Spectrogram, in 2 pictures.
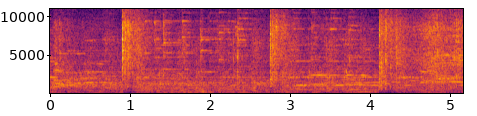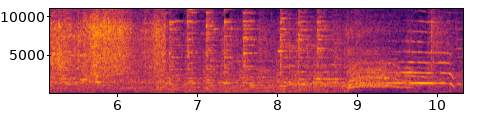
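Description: Halloween parade music playing loudly over loudspeakers. Three sharp cracks sound about one, three and four seconds in, and a hiss follows the last of them.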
